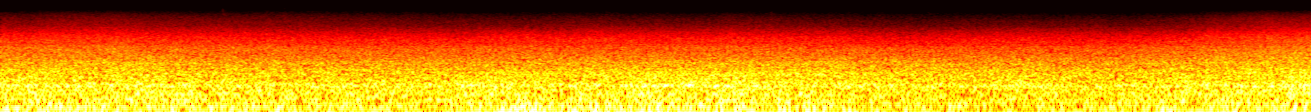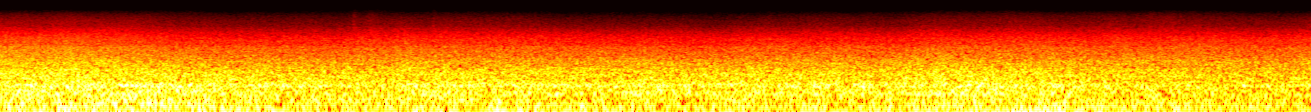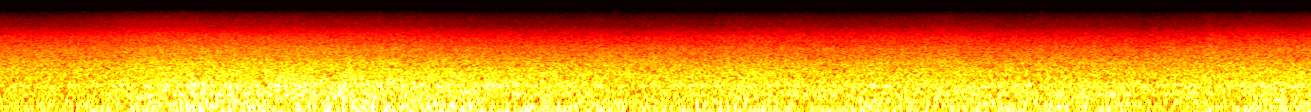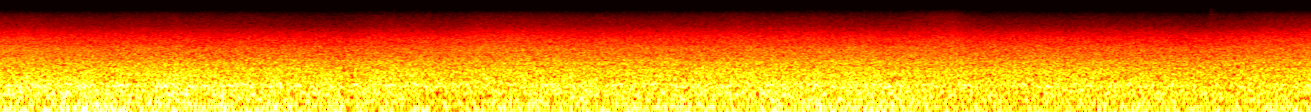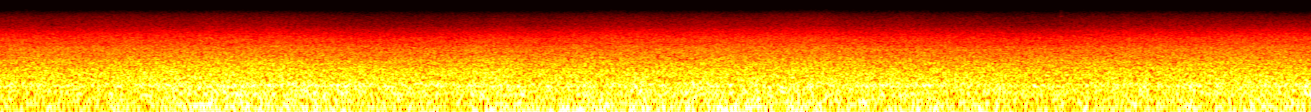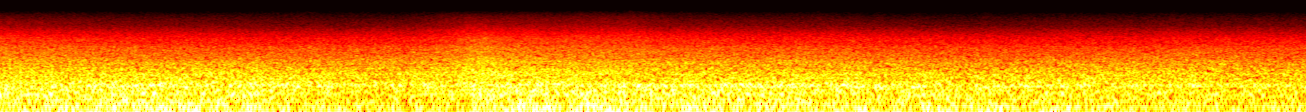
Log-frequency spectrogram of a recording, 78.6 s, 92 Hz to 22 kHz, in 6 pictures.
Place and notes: {"title": "Pomelo Lake, Lüdao Township - Inside the cave", "date": "2014-10-30 17:09:00", "description": "Inside the cave, Sound of the waves\nZoom H2n MS +XY", "latitude": "22.67", "longitude": "121.51", "altitude": "12", "timezone": "Asia/Taipei"}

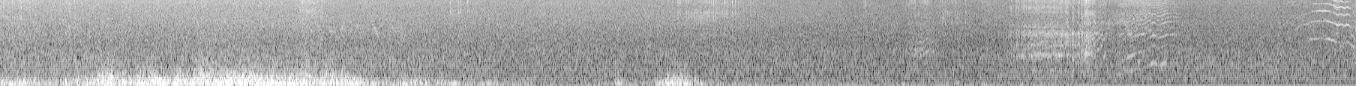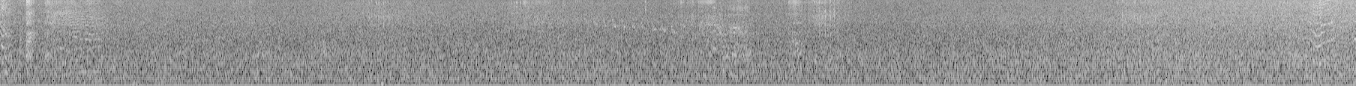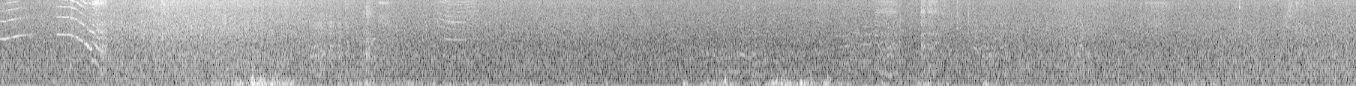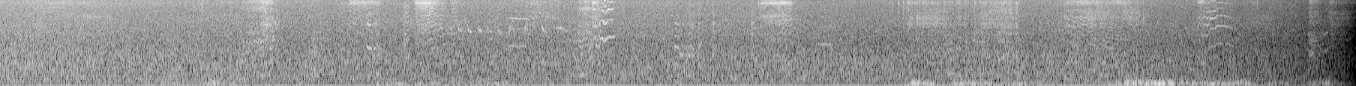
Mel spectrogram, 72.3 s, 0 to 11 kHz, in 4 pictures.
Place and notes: {"title": "Sasino, road towards forest and sand dunes strip - creaking tree trunk", "date": "2013-06-29 11:16:00", "description": "branches of a willow tree rubbing against its trunk.", "latitude": "54.78", "longitude": "17.74", "altitude": "2", "timezone": "Europe/Warsaw"}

